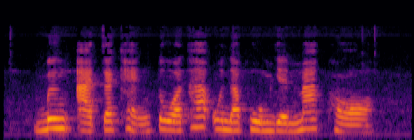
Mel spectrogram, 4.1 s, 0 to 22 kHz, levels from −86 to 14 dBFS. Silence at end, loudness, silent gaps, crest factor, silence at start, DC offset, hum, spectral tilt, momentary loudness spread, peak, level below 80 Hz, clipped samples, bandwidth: 0.4 s; -18 LUFS; none; 16 dB; 0.35 s; under 0.1%; none; -5.5 dB/octave; 9 LU; -2 dBFS; -64 dBFS; under 0.1%; 10.5 kHz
